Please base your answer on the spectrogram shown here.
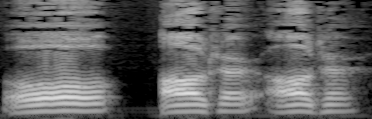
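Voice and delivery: loud, slow, drawn-out invocation; crying out. A narrator's reading. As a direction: cry it out solemnly, stretching the first word. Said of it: "he cried against the altar".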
